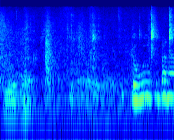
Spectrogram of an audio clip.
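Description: A man's low voice murmuring briefly at the start and a short spoken syllable near the end, with a few faint clicks in between.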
